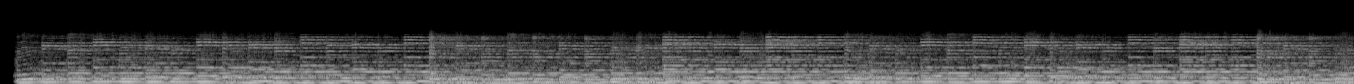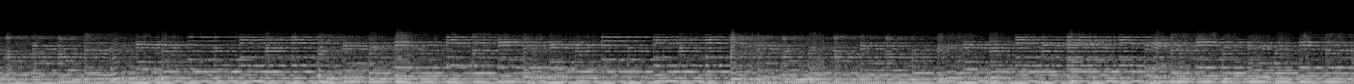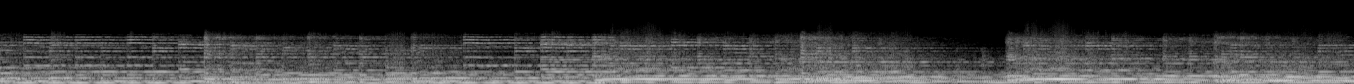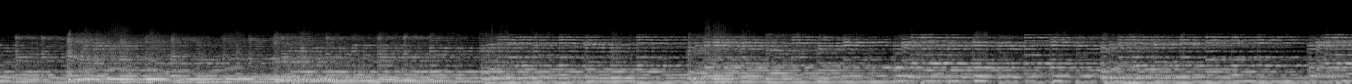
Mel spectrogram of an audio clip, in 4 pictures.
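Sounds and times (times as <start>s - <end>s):
instrumental music: 0.2s - 54.1s.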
